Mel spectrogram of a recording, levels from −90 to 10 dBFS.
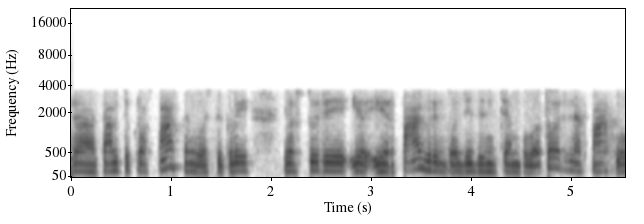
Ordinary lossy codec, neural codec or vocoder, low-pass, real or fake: AAC, 24 kbps; none; 3.6 kHz; real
